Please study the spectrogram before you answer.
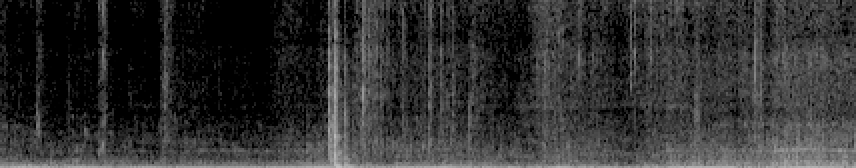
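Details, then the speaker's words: Rambler petrol engine idling with a steady, low growling rumble from worn bearings in the alternator, converted from a generator and not that old; vibration felt through a wooden dowel; car likely to be parked rather than trusted for the trip. "but I can hear that growling bearing noise you can hear it too just unnerves me a little bit"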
